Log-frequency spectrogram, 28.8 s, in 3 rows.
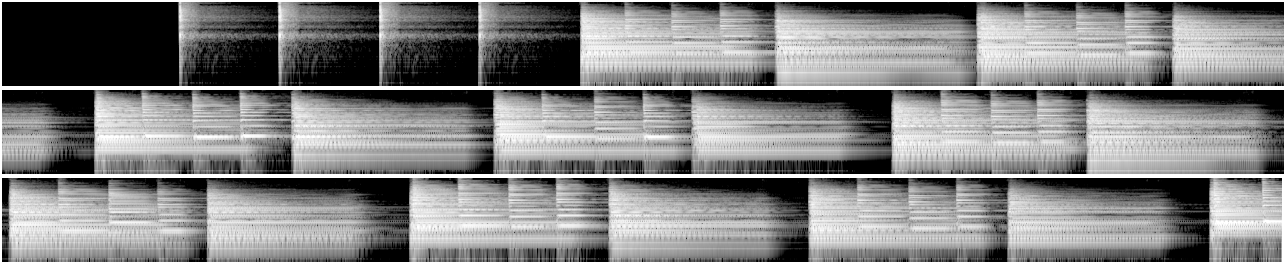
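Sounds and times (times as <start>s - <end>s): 
piano: 4.4s - 28.8s.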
